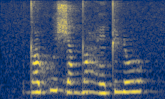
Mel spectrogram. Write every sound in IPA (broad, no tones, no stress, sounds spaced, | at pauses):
dˤ ɨ xʷ e ʃ e ɳ dˤ a ɦ ɛ t i ɳ o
